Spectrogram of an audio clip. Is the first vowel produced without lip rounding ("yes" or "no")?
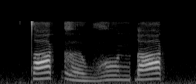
yes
